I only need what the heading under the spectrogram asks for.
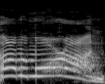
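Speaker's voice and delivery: mock piercing, screeching, high shrill yell. Retelling a woman who ran up to him in a hotel lobby, imitating someone screaming. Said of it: "Screams it".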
